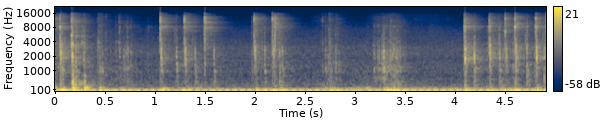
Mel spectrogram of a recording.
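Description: Fingertips type on a full-size backlit mechanical keyboard with plastic keycaps, producing a steady run of short, bright clacks. The keystrokes come in quick bursts with brief pauses over a constant low hum that dominates the sound.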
